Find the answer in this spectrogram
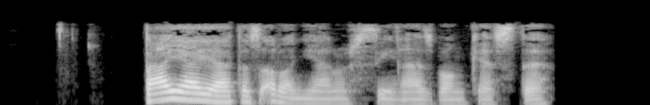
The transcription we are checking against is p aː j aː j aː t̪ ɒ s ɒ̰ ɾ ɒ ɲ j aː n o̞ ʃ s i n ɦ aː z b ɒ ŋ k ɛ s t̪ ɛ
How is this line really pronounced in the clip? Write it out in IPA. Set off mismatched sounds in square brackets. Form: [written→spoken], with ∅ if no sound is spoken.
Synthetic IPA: p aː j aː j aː t̪ ɒ [s→z] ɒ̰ ɾ ɒ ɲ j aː n o̞ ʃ s i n ɦ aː z b ɒ ŋ k ɛ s t̪ ɛ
